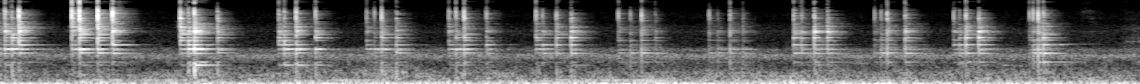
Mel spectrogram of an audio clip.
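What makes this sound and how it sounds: Long nails tap quickly on the side and base of a clear, square, hollow glass bottle holding water, which is held tilted. Each tap gives a short, bright, glassy click that dies away almost at once, in a quick, uneven rhythm over a low background hum.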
